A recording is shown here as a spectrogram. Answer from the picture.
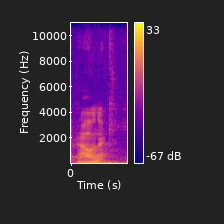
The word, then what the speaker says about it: Palahniuk: Chuck Palahniuk.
